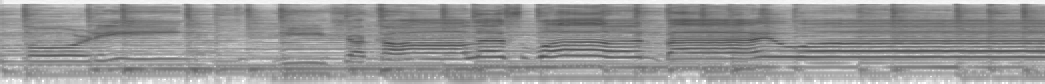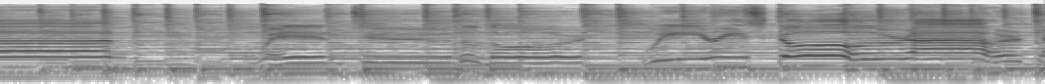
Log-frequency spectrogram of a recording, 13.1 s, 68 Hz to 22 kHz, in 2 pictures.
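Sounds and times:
acoustic guitar strumming: 0:00.0 - 0:13.0
man singing a hymn: 0:00.0 - 0:13.0.

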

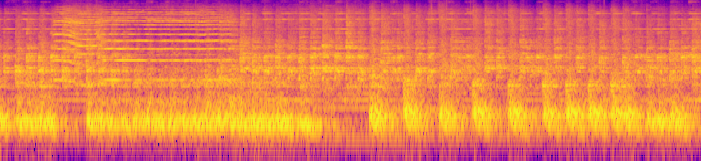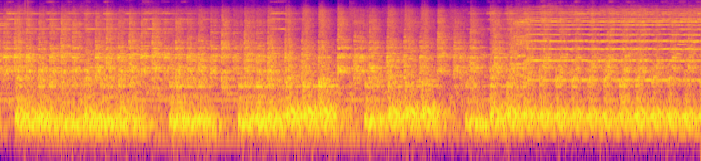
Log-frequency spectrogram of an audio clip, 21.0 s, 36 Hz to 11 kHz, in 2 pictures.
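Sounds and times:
festival drum music: 0:00.0 - 0:21.0.

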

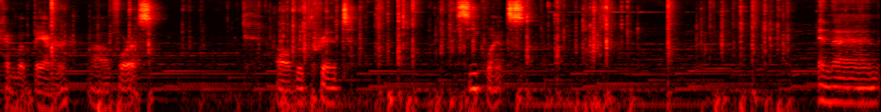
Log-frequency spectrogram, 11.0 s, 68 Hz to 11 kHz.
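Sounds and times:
keyboard typing: 0:00.0 - 0:10.0
background music: 0:00.0 - 0:11.0.

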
